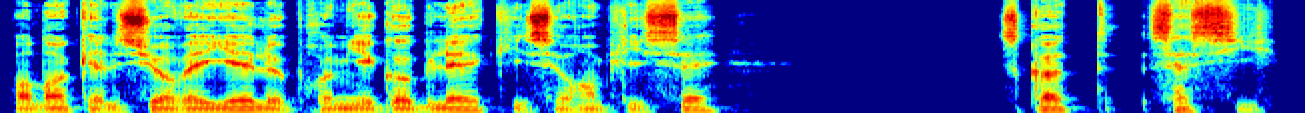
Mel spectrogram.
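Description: A man reading a novel aloud as narrator, in a measured storytelling manner. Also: low voice, darkish tone, dry recording, clean studio sound. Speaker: audiobook narrator. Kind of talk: scripted narration.

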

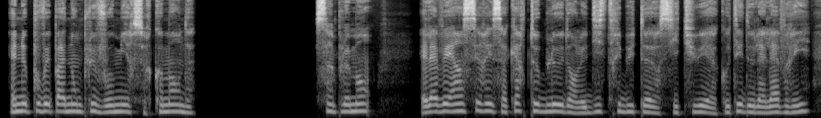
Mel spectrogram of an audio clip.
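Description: Low, dry-voiced woman narrating a novel. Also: warm tone, dry recording. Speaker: audiobook narrator. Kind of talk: scripted narration.

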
